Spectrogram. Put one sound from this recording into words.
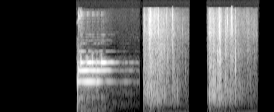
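A bright game chime rings once.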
